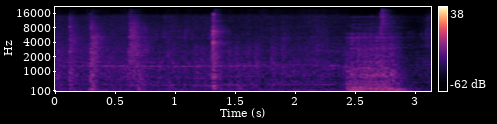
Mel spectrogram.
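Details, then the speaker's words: 2022 Salem 22RBS travel trailer slide-out motor reaching full travel: faint ticking then a short, loud, harsh gear-grinding sound as the motor hits its furthest extension; normal and not a fault. "I'm just gonna run this in just a tad, just so you know what it sounds like when it fully extends, because it sounds a little scary, but just know it's completely normal."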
